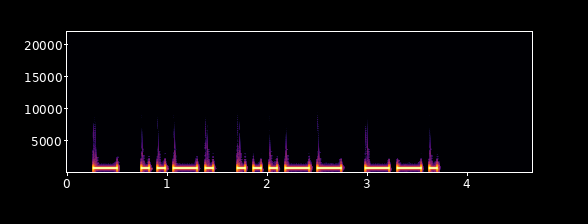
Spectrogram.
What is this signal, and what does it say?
Morse code, heard as a keyed tone, about 16 wpm, 700 Hz. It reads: TF3G
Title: DXCC-100 Call Signs - 4 Characters - Repeated 2x - 15wpm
